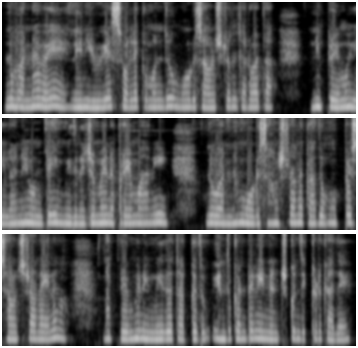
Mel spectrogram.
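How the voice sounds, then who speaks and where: A woman's voice: mid-range voice, little pitch movement, brisk, a little mellow, no room sound, natural voice. Woman reading as a stern young husband. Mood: earnest.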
